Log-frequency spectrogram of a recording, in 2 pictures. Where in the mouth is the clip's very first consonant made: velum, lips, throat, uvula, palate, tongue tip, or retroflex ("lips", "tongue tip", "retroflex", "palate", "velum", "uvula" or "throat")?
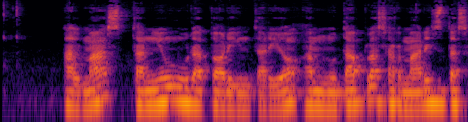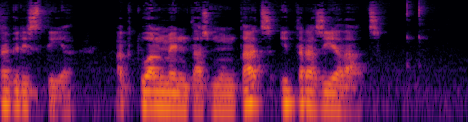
tongue tip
